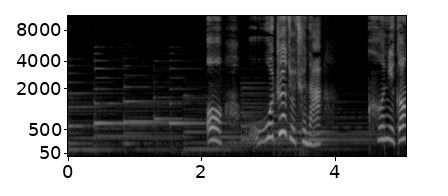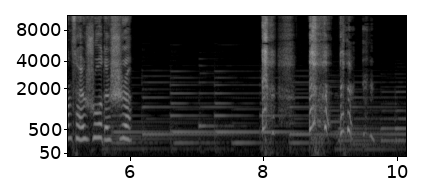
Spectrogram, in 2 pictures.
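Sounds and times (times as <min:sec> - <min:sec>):
soft steady musical background: 0:00.0 - 0:10.1
speech: 0:02.1 - 0:06.1
throaty coughs made for a flower in a narrated story: 0:08.0 - 0:09.7.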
